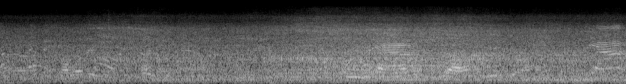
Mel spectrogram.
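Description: Steady street traffic noise from passing vehicles, with people's voices calling out over it now and then.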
